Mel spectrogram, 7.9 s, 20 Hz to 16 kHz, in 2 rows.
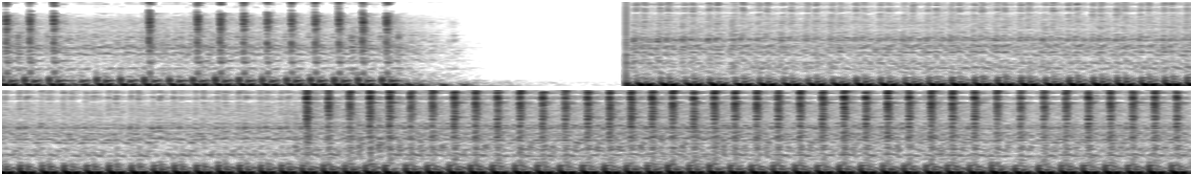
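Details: Suzuki TL1000S V-twin lopes at idle, cuts out briefly, then restarts with a lumpy beat and a faint light tick about three times a second; engine ticking.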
